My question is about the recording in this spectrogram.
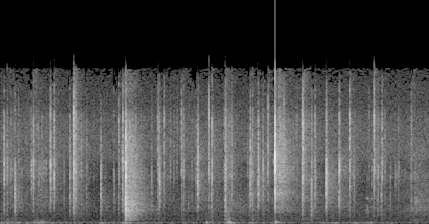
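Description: Wood fire crackling in an open wood stove, with split firewood knocking against the burning logs as pieces are set into the firebox; the loudest knock comes about a second in, another near three seconds.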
